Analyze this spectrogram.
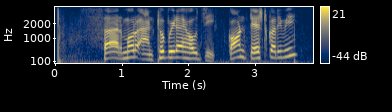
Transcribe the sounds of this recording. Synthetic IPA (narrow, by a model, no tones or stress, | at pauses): saɾmoɾoãɳʈʰup̬iɽajɦʌwt͡sḭ | kʌnʈesʈkʌɾibi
